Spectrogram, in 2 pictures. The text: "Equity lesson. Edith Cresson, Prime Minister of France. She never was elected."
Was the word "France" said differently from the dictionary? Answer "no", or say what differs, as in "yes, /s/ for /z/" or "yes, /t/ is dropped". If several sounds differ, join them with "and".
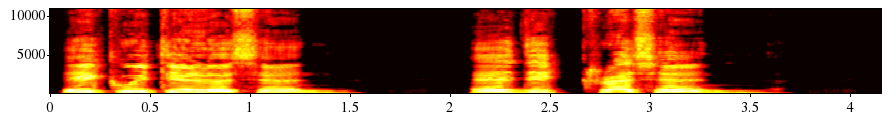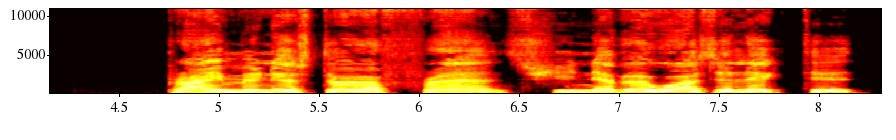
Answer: no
